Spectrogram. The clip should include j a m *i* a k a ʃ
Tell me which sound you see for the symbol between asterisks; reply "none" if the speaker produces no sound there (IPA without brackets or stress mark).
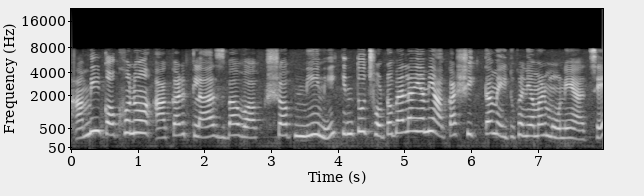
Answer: i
